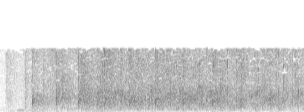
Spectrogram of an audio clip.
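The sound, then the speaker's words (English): A church crowd breaks into sustained applause for the couples who shared their stories, many hands clapping in a dense, steady wash that starts abruptly and holds at an even, fairly loud level throughout. “So I want to give them a round of applause.”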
